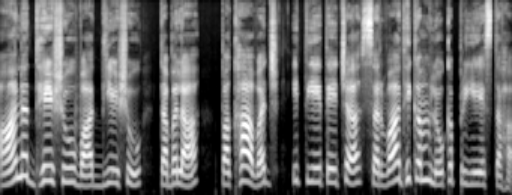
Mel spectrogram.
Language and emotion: Sanskrit, neutral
